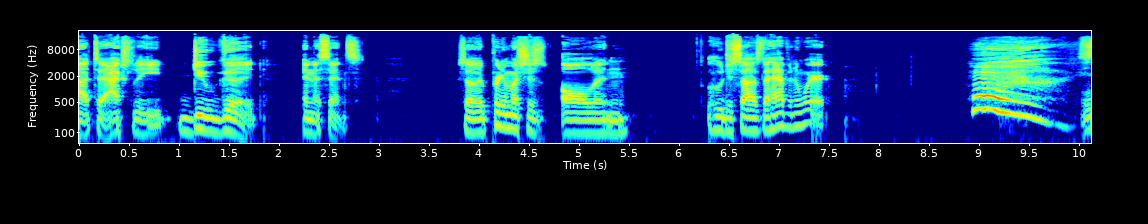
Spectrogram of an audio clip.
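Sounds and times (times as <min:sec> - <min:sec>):
speech: 0:00.0 - 0:02.9, 0:03.8 - 0:05.6, 0:06.3 - 0:07.6, 0:08.9 - 0:10.1
person yawning: 0:08.9 - 0:10.1.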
